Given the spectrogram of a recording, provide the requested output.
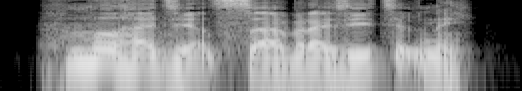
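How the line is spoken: Chuckling. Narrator (Russian): хохотнула Даша Воронина

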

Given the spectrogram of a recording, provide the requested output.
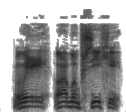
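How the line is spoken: Grumbling. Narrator (Russian): проворчал Джошуа

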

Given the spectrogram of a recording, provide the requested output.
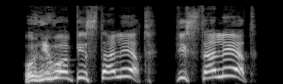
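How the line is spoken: Crowd yelling. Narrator (Russian): Люди, стоявшие рядом с Олли, заорали

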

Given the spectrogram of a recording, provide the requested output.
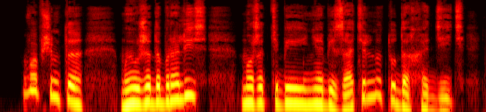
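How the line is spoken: Uncertain. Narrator (Russian): неуверенно сказала Диба

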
